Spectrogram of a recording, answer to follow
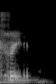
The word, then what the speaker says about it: treating: Treating. But the way you pronounced it is a little bit like she.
